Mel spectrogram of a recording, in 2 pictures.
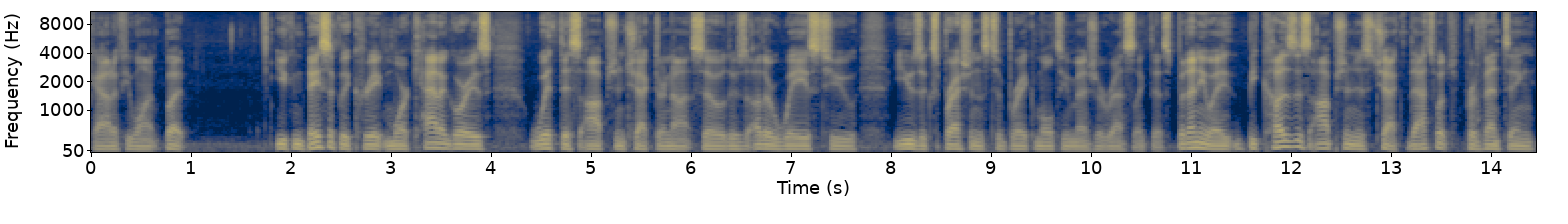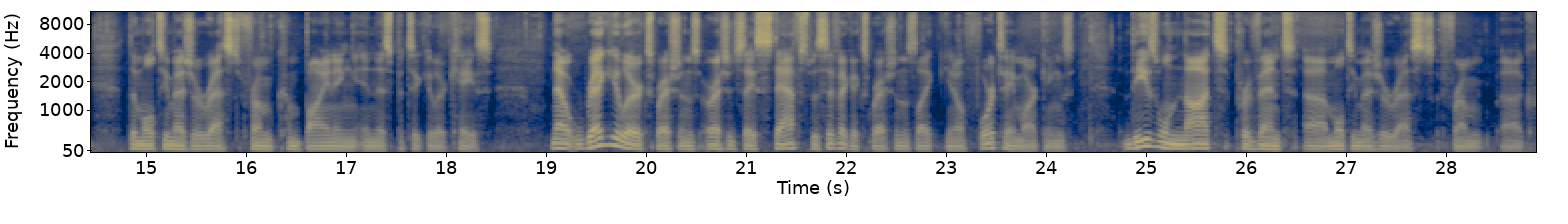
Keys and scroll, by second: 16.5 Escape, 17.0 super+z, 18.8 BackSpace, 23.1 4, 24.2 Escape.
